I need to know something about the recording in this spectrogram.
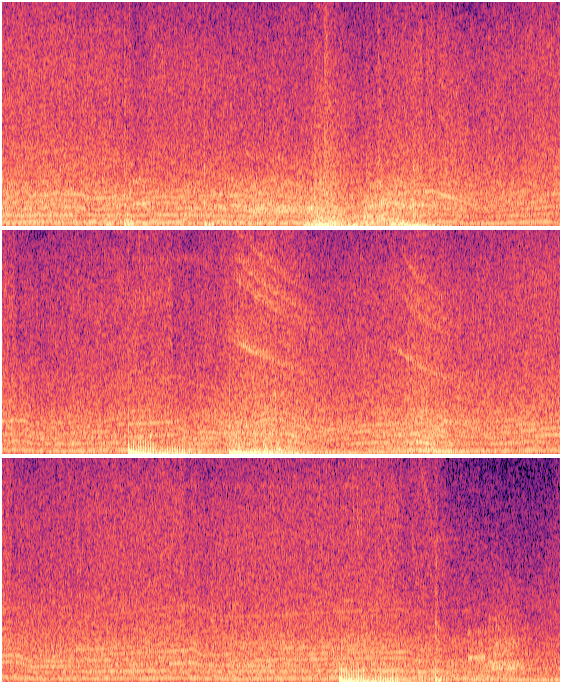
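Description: A racing car engine revs high, rising and falling as gears shift.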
